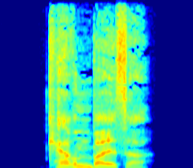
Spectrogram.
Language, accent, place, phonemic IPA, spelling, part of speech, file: German, Germany, Berlin, /ˈkɛʁnˌbaɪ̯sɐ/, Kernbeißer, noun, De-Kernbeißer.ogg
- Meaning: hawfinch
